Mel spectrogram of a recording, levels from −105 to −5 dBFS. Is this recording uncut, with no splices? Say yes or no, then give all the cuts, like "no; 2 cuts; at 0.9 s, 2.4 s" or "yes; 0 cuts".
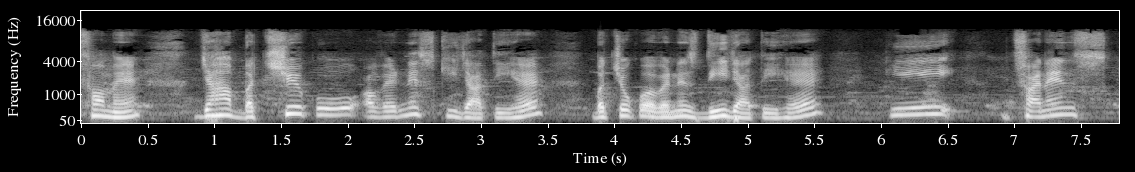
yes; 0 cuts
